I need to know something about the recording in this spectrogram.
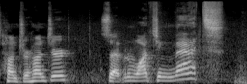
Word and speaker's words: Hunter x Hunter: lately i've been watching hunter x hunter or i've been informed that that's just pronounced hunter hunter so i've been watching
